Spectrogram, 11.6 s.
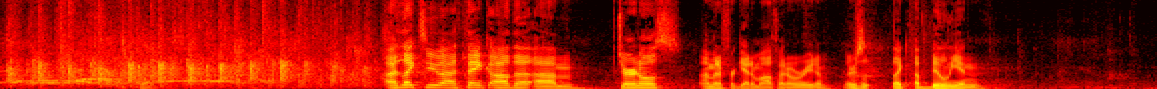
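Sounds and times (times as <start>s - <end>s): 
audience applause: 0.0s - 4.4s
speech: 1.4s - 1.7s, 3.9s - 10.0s.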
